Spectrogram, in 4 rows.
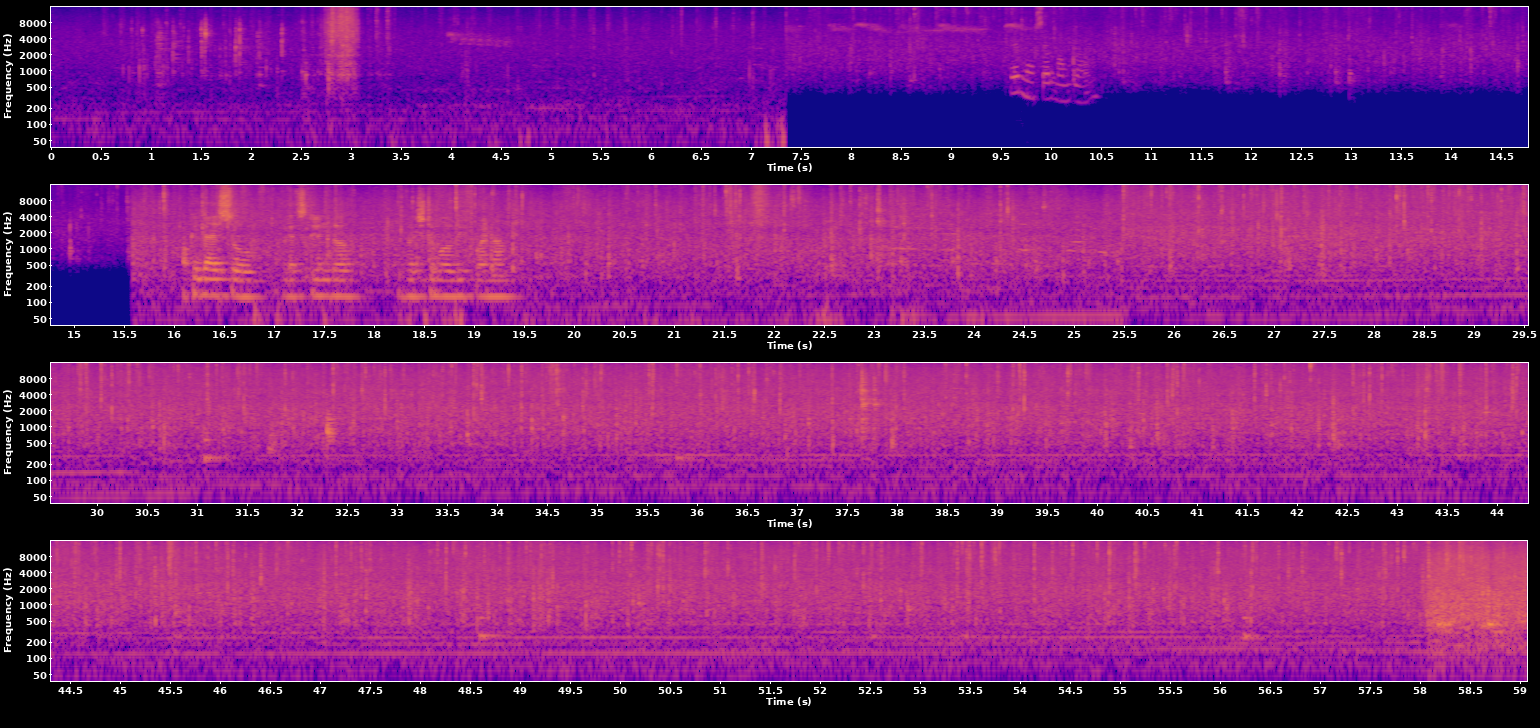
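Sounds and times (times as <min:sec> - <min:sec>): rain falling: 0:00.0 - 0:59.0
raindrops striking close by: 0:00.0 - 0:59.0.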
